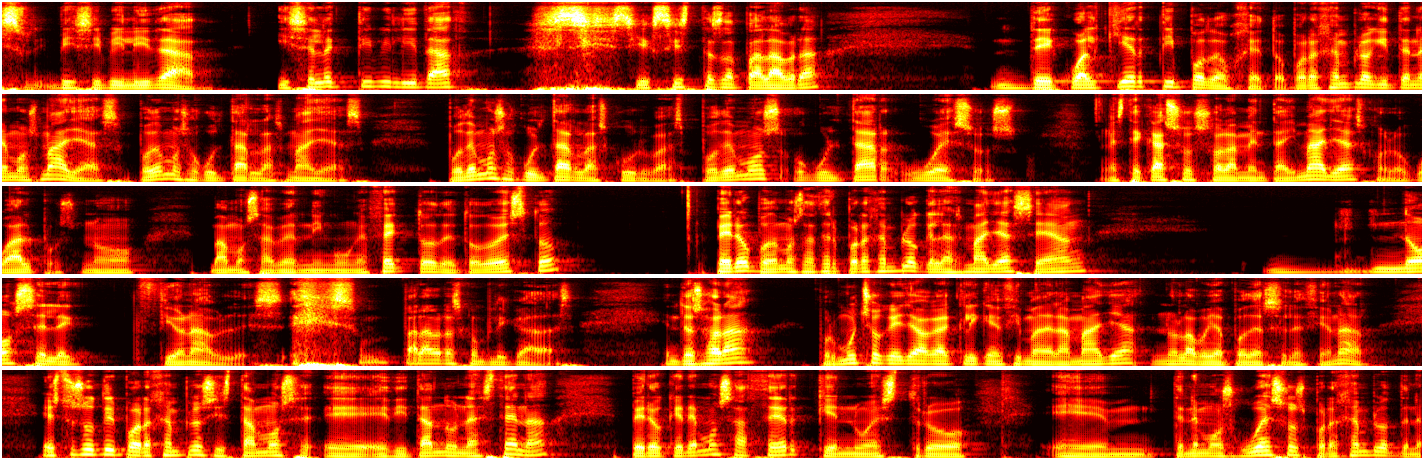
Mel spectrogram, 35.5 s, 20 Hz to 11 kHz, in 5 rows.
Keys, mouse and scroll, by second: 7.4 click, 11.1 click, 19.5 click, 24.8 click, 31.0 click.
